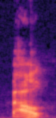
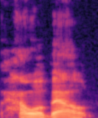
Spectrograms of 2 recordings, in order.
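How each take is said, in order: First: Only the final syllable 'bout' is said. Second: Both words are said in full. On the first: "might just come out as bout" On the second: "phrases like, you know"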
